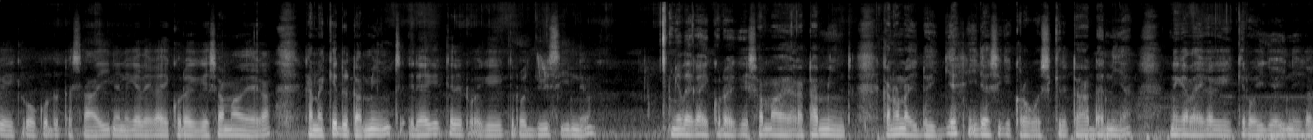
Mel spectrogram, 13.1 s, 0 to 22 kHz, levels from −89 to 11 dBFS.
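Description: No technical faults can be heard anywhere in the speech recording, and the signal holds steady throughout.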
